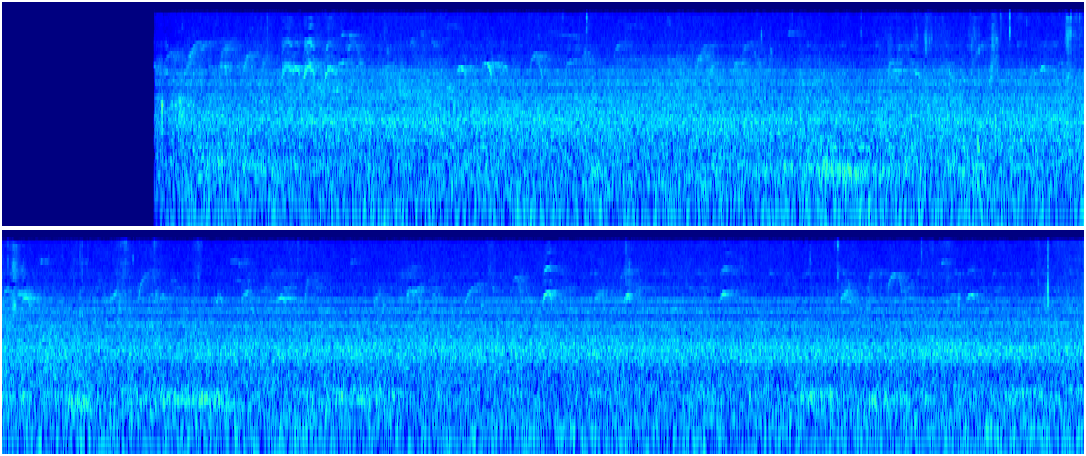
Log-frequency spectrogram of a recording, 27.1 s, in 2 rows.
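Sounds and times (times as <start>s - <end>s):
steady low rumble: 1.9s - 27.0s.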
